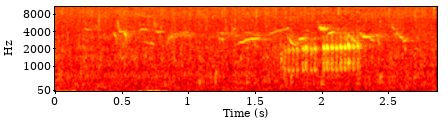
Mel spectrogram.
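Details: A frog gives a brief, rapid pulsed trill over the steady hiss of a jungle waterfall in rainforest ambience.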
